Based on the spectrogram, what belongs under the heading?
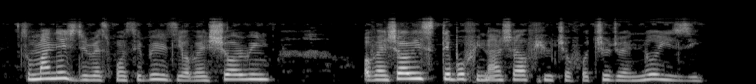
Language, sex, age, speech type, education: Nigerian Pidgin, female, 15-29, spontaneous, secondary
